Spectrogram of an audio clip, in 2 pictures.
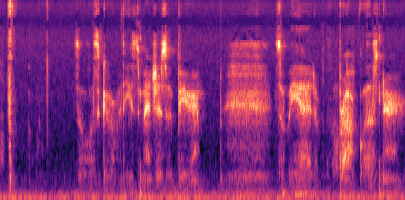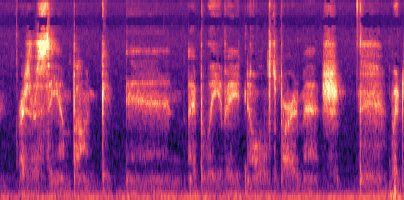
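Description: Soft whispered speech, continuous, over a steady low hum.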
